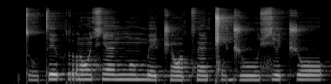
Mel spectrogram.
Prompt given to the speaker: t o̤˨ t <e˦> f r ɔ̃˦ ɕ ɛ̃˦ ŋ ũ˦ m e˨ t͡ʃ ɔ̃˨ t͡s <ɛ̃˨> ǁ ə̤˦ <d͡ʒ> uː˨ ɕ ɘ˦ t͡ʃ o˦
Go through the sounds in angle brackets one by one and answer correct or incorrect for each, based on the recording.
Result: correct, correct, correct

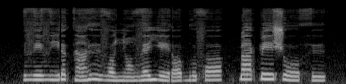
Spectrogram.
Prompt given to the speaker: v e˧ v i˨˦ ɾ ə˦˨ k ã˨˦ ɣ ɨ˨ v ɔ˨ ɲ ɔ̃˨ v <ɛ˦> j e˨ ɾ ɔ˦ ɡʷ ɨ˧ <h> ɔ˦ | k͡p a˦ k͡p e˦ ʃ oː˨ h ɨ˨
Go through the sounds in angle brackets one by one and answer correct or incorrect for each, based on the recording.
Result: correct, incorrect: f

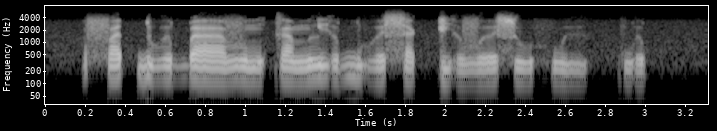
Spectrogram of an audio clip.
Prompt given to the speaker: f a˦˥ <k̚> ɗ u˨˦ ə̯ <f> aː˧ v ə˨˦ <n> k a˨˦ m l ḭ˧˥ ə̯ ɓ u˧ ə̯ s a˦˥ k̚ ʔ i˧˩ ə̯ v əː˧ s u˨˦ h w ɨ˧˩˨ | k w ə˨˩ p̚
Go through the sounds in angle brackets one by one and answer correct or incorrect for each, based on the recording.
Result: incorrect: t̚, incorrect: ɓ, incorrect: m

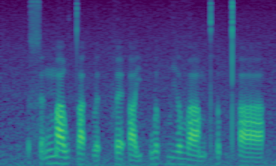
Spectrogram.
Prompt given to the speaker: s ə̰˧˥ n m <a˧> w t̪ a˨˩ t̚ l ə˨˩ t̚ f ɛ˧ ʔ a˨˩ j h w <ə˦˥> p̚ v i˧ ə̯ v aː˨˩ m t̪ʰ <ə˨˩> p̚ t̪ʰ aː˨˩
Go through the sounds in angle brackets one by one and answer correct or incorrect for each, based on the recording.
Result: correct, correct, incorrect: ə˦˥

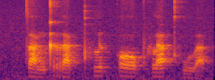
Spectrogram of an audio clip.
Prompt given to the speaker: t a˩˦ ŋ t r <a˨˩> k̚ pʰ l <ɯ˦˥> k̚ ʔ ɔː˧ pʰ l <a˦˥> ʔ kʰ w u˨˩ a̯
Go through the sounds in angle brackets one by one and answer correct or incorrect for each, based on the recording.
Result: correct, correct, correct

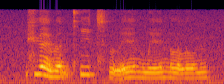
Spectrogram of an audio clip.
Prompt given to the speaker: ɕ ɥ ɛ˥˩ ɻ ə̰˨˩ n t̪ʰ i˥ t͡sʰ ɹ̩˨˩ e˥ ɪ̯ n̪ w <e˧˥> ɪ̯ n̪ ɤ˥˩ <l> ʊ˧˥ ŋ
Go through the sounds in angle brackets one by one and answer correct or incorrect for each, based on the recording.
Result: correct, correct

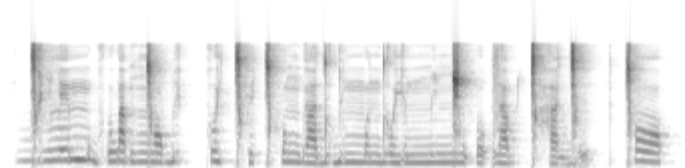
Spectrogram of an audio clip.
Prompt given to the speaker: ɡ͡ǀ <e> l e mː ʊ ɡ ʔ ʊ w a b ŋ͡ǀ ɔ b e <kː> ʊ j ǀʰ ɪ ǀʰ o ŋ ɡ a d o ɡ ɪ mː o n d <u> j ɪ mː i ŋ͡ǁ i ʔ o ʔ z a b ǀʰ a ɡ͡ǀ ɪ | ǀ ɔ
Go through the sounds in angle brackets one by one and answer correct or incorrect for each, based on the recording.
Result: incorrect: i, correct, incorrect: o

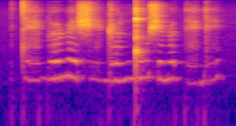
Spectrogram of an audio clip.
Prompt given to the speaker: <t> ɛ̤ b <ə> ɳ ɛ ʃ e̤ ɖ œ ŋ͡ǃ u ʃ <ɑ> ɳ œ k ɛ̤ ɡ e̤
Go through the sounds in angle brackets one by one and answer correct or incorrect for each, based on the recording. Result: correct, incorrect: œ, incorrect: ə

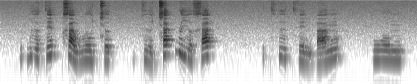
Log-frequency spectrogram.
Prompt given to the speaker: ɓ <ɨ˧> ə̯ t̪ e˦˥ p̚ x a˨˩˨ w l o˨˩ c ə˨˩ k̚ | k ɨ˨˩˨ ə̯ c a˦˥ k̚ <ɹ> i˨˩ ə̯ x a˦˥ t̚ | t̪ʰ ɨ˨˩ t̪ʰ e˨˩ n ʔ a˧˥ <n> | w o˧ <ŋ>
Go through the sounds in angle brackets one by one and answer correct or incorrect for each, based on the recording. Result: incorrect: ɨ˨˩, correct, incorrect: ŋ, correct

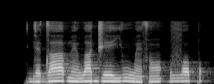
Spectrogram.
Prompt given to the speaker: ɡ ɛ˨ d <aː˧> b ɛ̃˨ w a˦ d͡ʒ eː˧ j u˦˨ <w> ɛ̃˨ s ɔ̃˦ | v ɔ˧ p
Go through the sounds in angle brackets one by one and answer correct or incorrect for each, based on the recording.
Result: incorrect: aː˦, correct

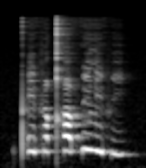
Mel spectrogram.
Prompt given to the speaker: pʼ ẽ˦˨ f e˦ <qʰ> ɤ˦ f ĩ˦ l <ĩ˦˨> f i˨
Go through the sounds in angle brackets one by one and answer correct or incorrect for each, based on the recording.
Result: correct, incorrect: ĩ˨

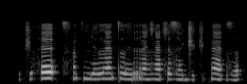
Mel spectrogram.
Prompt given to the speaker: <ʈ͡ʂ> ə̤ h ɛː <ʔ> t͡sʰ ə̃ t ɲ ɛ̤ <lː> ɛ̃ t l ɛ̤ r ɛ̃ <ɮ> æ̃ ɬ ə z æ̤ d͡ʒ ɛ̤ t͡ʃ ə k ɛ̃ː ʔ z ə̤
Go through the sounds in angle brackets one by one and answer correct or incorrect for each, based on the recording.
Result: incorrect: t͡ʃ, correct, incorrect: l, correct

